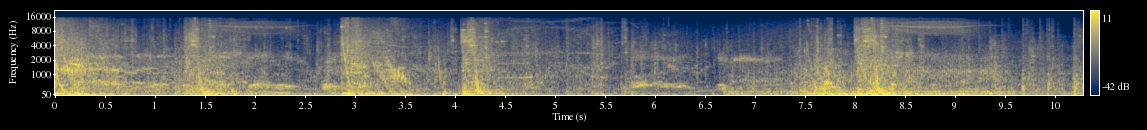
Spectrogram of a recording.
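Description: Energy blades swing and slash with electric crackles.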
